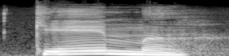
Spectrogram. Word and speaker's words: came: CAME केम, यम के बाद ई जो है उसको हम लोग नहीं पढ़े, यम ई का उच्चारण हम लोग नहीं किए, ठीक है।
